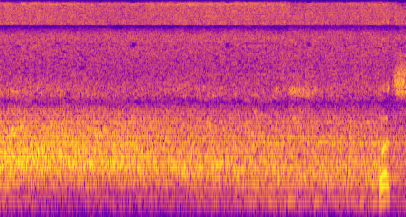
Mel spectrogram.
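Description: Football stadium crowd cheering during a running play, a steady wash of crowd noise heard through the TV broadcast audio, easing slightly toward the end.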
